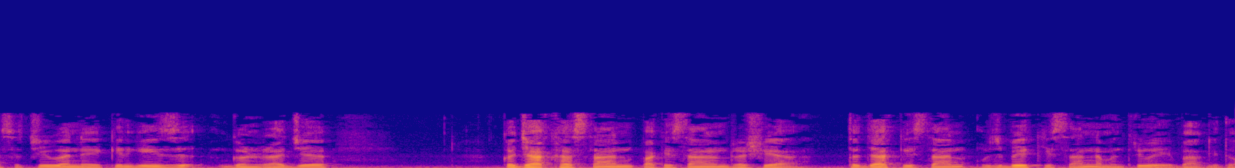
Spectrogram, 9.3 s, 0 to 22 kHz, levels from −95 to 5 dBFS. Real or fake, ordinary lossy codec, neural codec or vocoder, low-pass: real; MP3, 48 kbps; none; 7.2 kHz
